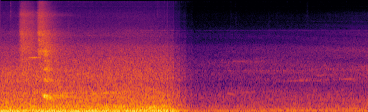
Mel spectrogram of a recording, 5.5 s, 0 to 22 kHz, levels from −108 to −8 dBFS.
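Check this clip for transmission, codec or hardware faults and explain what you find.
One fault. From 2.51 to 2.88 s, zipper noise: a gain drop of roughly 20 dB is applied in unsmoothed 5 dB jumps, about ten per second, so the sound ticks as it falls.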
